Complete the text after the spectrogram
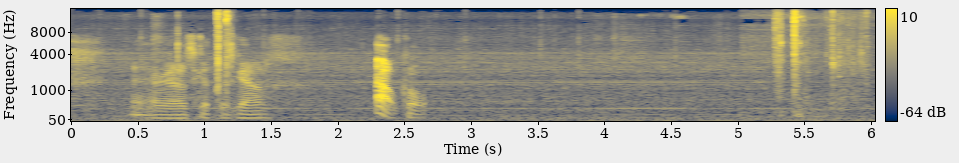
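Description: A computer terminal beeps and clicks.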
